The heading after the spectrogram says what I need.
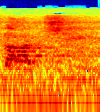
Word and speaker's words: Sachi: Sachi. SACHI. S-A? CHI. And what do you pronounce it?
